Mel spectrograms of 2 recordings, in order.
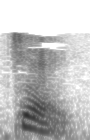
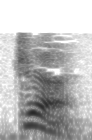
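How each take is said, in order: First: The word has the Peking regional pronunciation. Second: The word has the non-Peking regional pronunciation. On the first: "instead of" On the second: "the word for this is given with its non-Peking pronunciation"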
